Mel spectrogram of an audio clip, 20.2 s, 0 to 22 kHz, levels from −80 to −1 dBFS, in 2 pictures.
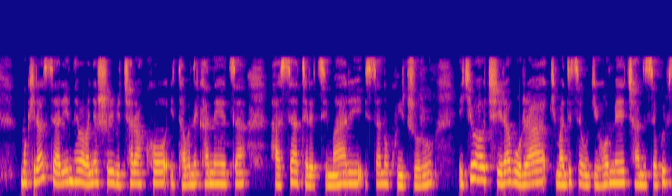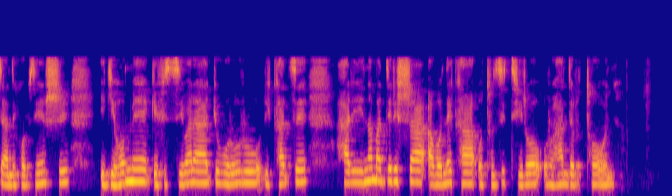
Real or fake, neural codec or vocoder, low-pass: real; none; 7.2 kHz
